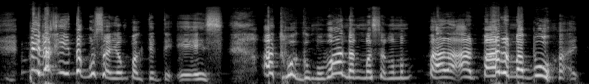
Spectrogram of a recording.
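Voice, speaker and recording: A woman's voice: sits high, big pitch swings, moderate pace, sharp tone, full character voice. An actress playing an upright, long-suffering middle-aged mother with failing eyesight, emotive and emphatic in a radio drama style. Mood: anguished, resolute. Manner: emotive, emphatic, moralizing delivery. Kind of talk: Filipino radio drama acting.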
